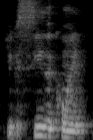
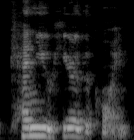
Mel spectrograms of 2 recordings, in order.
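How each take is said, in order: First: "You can see the coin" as a statement, pitch lifted on "see"; told, not asked. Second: "Can you hear the coin" with pitch raised on "Can"; emphasized question. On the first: Magician telling the spectator before the question, as a statement. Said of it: "I tell him". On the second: Magician asking the spectator a moment later, question emphasized. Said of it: "And I really emphasize that". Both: Shown as a demonstration.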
